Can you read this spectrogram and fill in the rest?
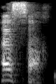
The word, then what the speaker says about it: Pesach: My kids hate it because they're all Pesach, Pesach, which I guess is how it should be pronounced.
